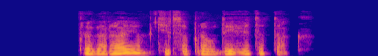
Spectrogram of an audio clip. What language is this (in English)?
Belarusian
